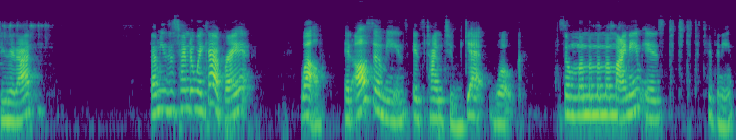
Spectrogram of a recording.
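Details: Adult woman who self-identifies as a person who stutters and is also a speech-language pathologist; real, not acted: stuttering.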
